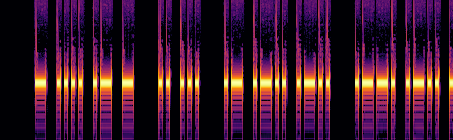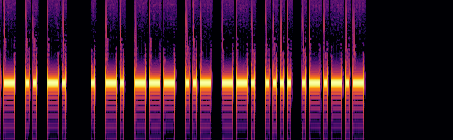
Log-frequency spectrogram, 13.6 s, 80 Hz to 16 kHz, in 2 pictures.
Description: Morse code, heard as a keyed tone, about 22 wpm, 700 Hz. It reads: THAT IS ALL PLAIN ENOUGH.
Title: Sentences from Top 1000 Words - Review Part 2 - 22wpm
